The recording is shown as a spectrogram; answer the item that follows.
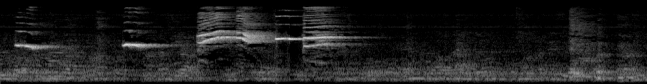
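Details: Unusual sounds from a pet oriental magpie-robin (kacer) kept in a house: two level whistled notes, then a loud wavering warble and a brief bright whistle, followed by quiet room hum.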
